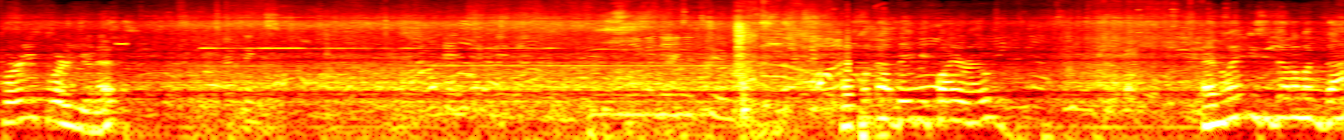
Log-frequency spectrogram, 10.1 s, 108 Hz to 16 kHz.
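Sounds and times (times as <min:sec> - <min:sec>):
fire engine running: 0:00.0 - 0:10.0.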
